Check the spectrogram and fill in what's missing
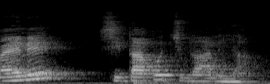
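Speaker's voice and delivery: faint, slow, low murmur under the breath. Storyteller retells Ravana's words to the audience in a hushed, soft voice. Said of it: "धीमी आवाज में, धीरे से, आस्ते से, बिल्कुल स्वल्प स्वर में कहा".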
